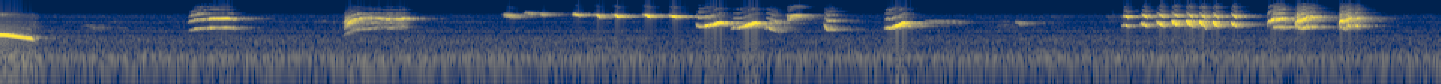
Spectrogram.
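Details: White-rumped shama practising its song: spaced whistled notes, sliding high whistles, then a run of rapid chattering and buzzy trilled phrases, varied and halting as a learner's song.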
